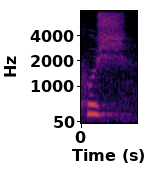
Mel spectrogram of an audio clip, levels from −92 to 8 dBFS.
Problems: background sounds at intervals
